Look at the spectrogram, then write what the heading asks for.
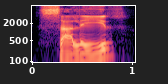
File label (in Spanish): "salir bien" Spanish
